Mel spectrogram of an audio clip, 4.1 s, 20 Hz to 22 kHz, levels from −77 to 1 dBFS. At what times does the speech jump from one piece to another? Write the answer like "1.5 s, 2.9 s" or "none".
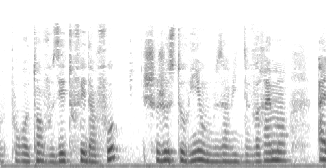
none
